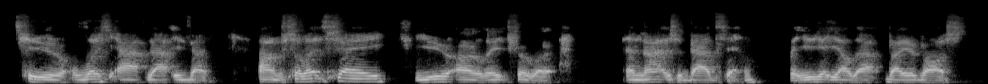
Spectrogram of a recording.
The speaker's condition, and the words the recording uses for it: Spinal muscular atrophy. Like usually I talk to fitness experts and experts in the film editing industries and creative industries and today this guy I'm talking to is kind of kind of mumbly.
